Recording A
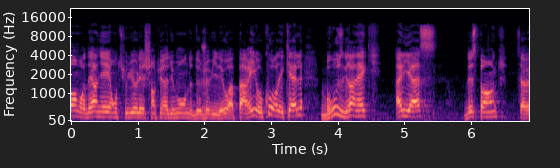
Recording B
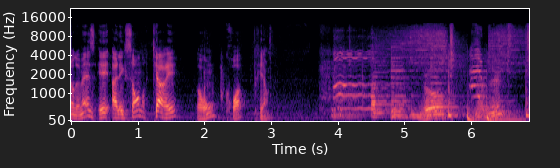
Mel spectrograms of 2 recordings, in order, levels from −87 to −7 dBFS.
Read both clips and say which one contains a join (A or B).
A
